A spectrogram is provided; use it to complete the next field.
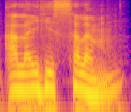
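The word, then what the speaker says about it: عليه السلام: Kemudian bahkan alaihi salam ya, yang biasa kita ucapkan ya, sholawat yang kita ucapkan terhadap para nabi ketika Nabi Isa alaihi salam, Nabi Musa alaihi salam, diucapkan aliyul salam.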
